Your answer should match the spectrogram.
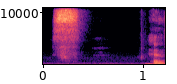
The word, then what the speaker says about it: ça: That is to make us be able to pronounce this as S. And so we say sa, which means that.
